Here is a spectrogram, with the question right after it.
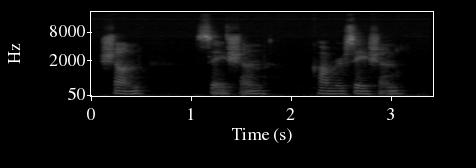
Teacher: And then lastly, the last syllable of conversation is just our usual TION ending, the short and reduced shun, where I almost have no vowel. There is a little bit of a vowel schwa there, but I'm moving right from the SH to the M as quickly as possible.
